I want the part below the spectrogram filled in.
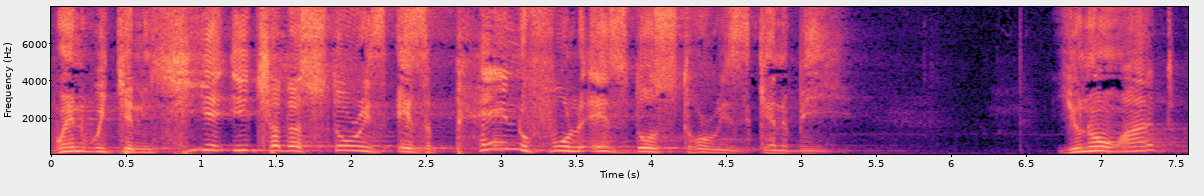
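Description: Casting: Zambian-born man, fairly high voice, slow and earnest speaker, large reverberant sanctuary. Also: big pitch swings, bright, forceful tone. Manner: earnest, deliberate, repeats words when building a point. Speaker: speaker at a church reconciliation event. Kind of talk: reflective speech to an audience. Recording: long hall reverb.

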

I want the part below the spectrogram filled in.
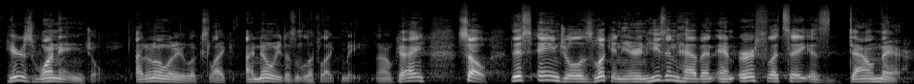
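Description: Guy pastor preaching, chatty storytelling, really bright voice, long church echo. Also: mid-range voice, lively intonation, normal speed. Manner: conversational storytelling with frequent "okay?" asides. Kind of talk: sermon. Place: church sanctuary.

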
